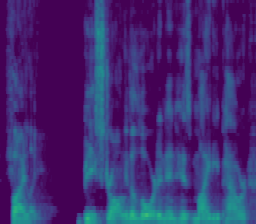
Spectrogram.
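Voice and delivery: theatrical, dramatic narrator storytelling voice. Reading a passage aloud to listeners, dramatic storytelling voice. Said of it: "I'm going to read this to you in my dramatic storytelling voice".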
